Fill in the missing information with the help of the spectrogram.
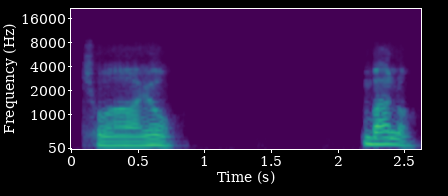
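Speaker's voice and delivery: normal talking voice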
